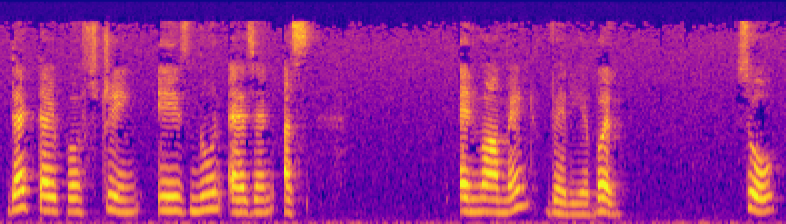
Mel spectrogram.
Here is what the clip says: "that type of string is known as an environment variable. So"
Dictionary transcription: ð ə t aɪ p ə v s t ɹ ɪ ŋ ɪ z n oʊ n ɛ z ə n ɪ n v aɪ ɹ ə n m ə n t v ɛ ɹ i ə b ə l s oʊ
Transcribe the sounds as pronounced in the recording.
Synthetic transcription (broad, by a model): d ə t aɪ p ə v s t ɹ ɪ ŋ ɪ z n oʊ n ɛ z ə n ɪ n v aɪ ə m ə n t v ɛ ɹ i ə b ə l s oʊ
